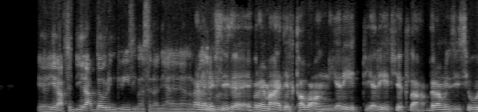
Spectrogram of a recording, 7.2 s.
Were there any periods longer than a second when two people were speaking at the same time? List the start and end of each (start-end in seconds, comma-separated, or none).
none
